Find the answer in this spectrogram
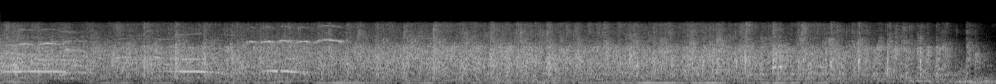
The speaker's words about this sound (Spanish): otra vez por el aplauso.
